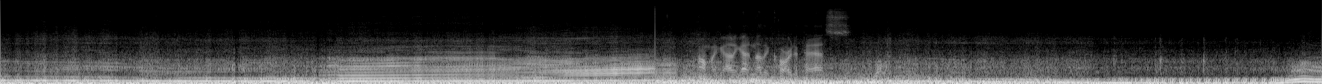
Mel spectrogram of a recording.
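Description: A Yamaha R6 sport motorcycle's engine drones loudly and continuously while riding, its tone rising and falling with throttle over wind noise, with a voice talking over it.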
